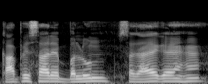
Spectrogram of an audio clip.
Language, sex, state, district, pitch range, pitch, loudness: Hindi, male, Jharkhand, Deoghar, 135-145 Hz, 140 Hz, -15 LUFS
